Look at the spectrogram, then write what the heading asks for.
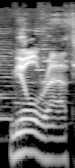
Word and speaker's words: Muelrath: And my guest is Mulrath. Did I pronounce that right? Mulrath. You got to think of it as m u l e rath.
